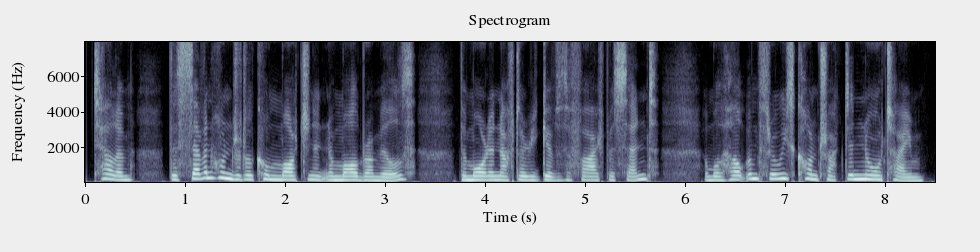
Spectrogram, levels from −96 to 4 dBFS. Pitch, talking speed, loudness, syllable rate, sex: 215 Hz, 205 wpm, -17 LUFS, 5.7 syllables/s, female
